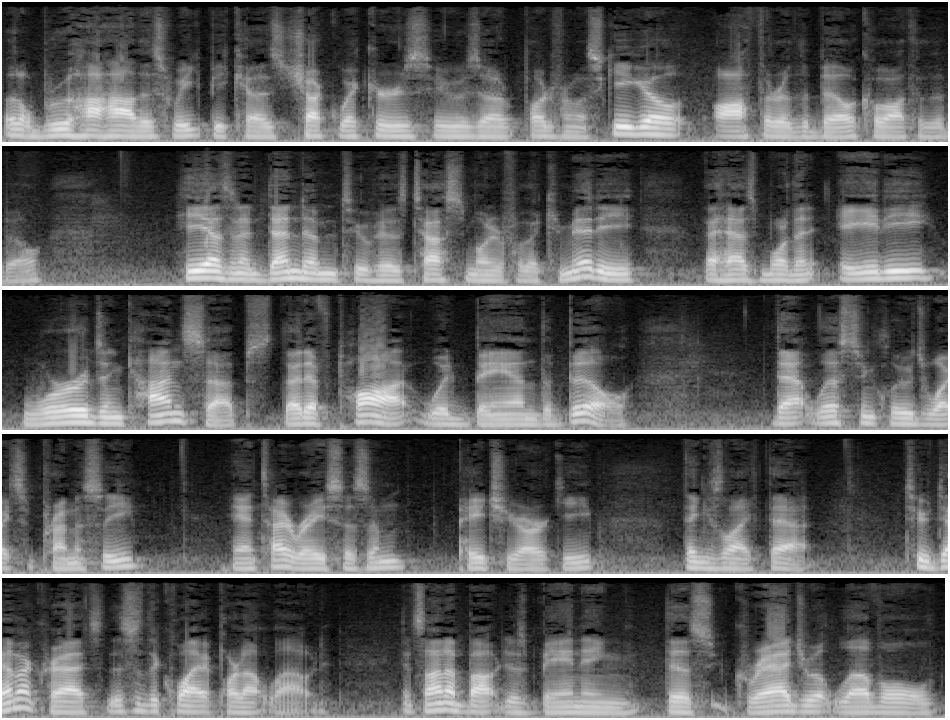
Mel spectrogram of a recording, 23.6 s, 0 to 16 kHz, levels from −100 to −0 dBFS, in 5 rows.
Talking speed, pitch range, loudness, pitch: 190 wpm, 100-120 Hz, -20 LUFS, 110 Hz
